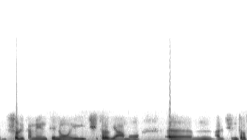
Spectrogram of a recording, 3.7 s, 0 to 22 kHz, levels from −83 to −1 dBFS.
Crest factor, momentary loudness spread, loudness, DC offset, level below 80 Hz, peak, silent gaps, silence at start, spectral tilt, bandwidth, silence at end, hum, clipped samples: 16 dB; 10 LU; -25 LUFS; under 0.1%; -54 dBFS; -8 dBFS; none; 0.05 s; -8 dB/octave; 6.4 kHz; 0 s; none; under 0.1%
